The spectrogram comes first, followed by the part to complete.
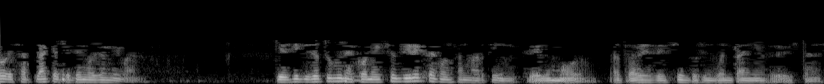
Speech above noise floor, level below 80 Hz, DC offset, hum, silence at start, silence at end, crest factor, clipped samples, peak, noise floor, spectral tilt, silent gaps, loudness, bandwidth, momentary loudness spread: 34 dB; -56 dBFS; under 0.1%; none; 0 s; 0 s; 18 dB; under 0.1%; -10 dBFS; -61 dBFS; -10 dB/octave; none; -28 LUFS; 3.2 kHz; 9 LU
